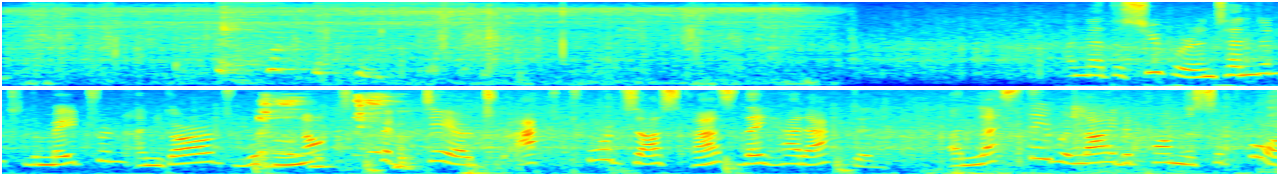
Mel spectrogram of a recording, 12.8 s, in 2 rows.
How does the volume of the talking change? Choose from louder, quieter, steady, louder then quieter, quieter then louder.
steady.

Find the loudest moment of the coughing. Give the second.
8 s.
